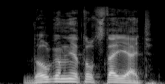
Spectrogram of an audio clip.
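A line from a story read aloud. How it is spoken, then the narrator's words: Shouted. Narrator (Russian): прокричал нам Слива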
